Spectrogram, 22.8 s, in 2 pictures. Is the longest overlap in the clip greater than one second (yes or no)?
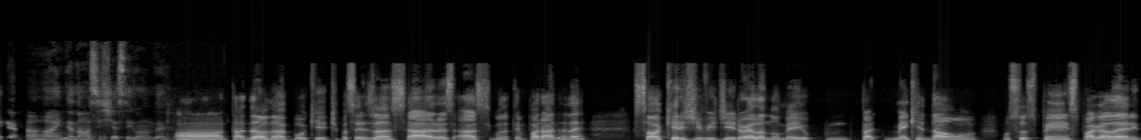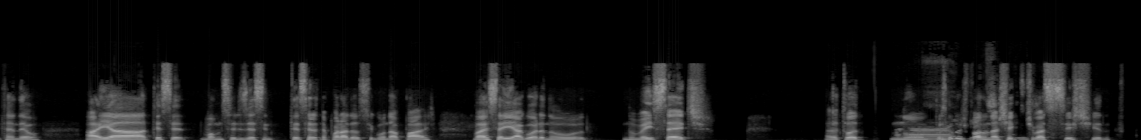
yes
